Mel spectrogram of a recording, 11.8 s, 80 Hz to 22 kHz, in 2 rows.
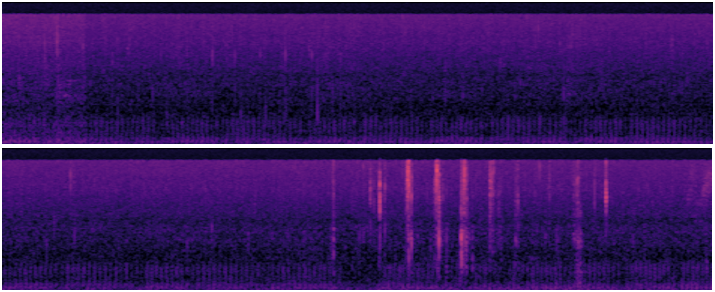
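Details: A 3 1/2 month old kitten grooming his siblings, purring in a low steady rumble throughout, with a few brief clicks and taps near the end and a soft human voice after.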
